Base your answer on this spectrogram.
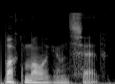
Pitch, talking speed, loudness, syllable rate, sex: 85 Hz, 155 wpm, -22 LUFS, 5.3 syllables/s, male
